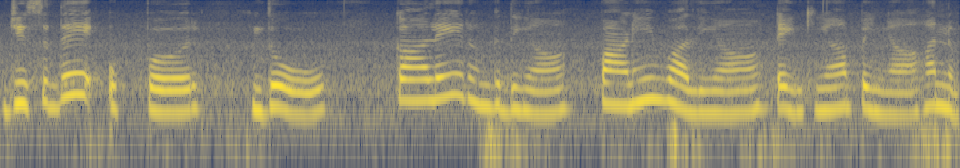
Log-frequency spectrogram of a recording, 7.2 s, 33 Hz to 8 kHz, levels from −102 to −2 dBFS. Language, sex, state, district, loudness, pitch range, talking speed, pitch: Punjabi, female, Punjab, Kapurthala, -15 LUFS, 210-270 Hz, 100 wpm, 235 Hz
